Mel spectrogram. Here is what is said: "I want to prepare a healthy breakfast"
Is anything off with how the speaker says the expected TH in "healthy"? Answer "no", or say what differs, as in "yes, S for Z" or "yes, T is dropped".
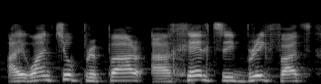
yes, S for TH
